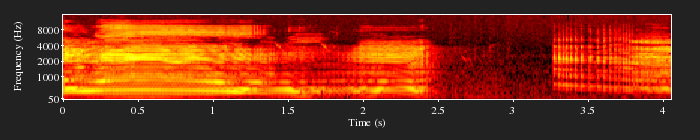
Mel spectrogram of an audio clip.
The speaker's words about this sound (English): Red deer. It's the rut, and these boys are bellowing, loudly. Vocal intimidation is part of their arsenal.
